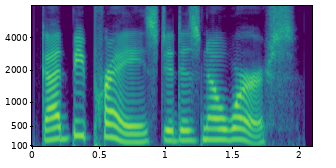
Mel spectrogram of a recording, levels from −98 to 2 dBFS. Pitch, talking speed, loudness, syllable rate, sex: 215 Hz, 200 wpm, -18 LUFS, 4.7 syllables/s, female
